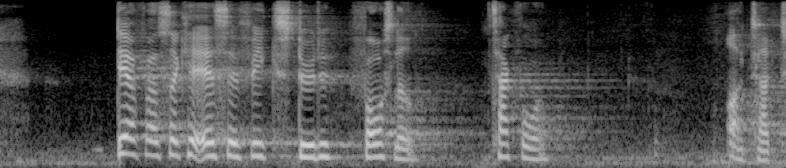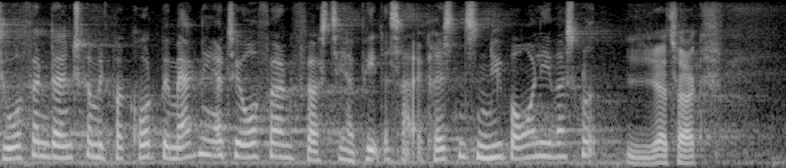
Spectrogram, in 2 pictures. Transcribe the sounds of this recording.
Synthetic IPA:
d̥æɐ̰fɒ̽sɒ̽kʰæesefeɡ̥sd̥øɾəfɒːslɛ̰ːð̩ˠ | t͡sʰɑ̈ɡ̥fɒ | ʔɒ̽t͡sʰɑ̈ɡ̥̚t͡sʰe̝lo̝ɐfø̰ɐn̩d̥ɑ̈ønsɡ̥ɐɒ̽me̝d̚pʰɑ̈kʰɒːd̥̚b̥e̝mæɐɡ̥ne̝ŋɐt͡sʰe̝lo̝ɐfø̰ɐnfɶɐsd̥t͡sʰe̝hæɐpʰe̝̰ːd̥ɐsɑ̈ɪɐkʰʁɛsd̥n̩sn̩nːy̰ːb̥ɒʊɐliʋæɐsɡ̥uð̰ˠjæt͡sʰɑɡ̥

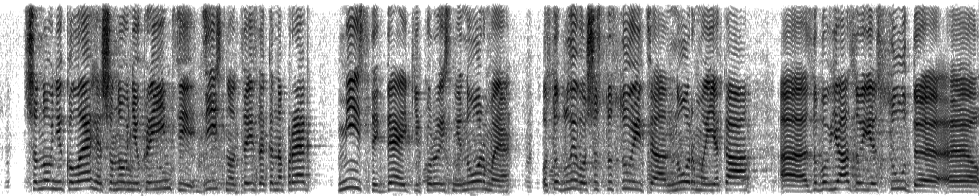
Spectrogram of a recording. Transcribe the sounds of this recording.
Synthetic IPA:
ʃɐnɔwnʲikɔlˠɛɦɪʃɐnɔwnʲiʊkɾɐjinʲt͡sʲidʲijsʲnɔt̪sɛjzɐkɔnɐpɾɔɛkt̪̚ | mʲist̪ɪt̚ʲd̪ɛjɐkʲikɔɾɪsʲnʲinɔrmɪɔsɔblˠɪʋɔʃt͡ʃɔst̪ɔsujɪt͡sʲːɐnɔrmɪjɐkɑ | zɔbɔʋjɑzʊjɛsud̪

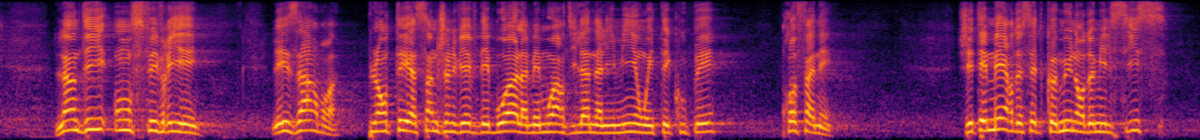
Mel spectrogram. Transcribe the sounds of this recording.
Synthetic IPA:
lɛ̃d̪iɔ̃zfevʁije | lezaʁbʁ | plɑ̃t̪easɛ̃t̪ʒənvjɛvd̪ebwalamemwaʁd̪ilanalimiɔ̃et̪ekupe | pχɔfane | ʒ̥et̪ɛmɛʁd̪əsɛt̪kɔmynɑ̃d̪əmilsis

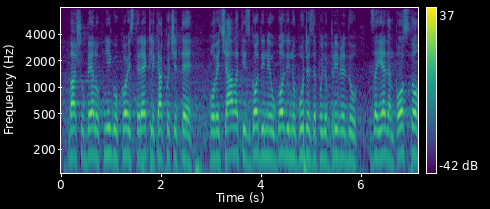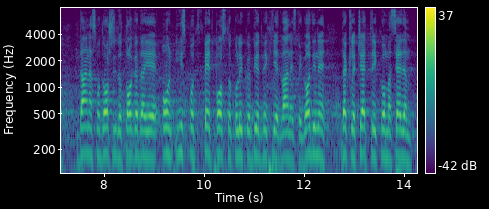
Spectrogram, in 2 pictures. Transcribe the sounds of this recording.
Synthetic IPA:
ʋaʃubeːlˠukɲiɡuko̞just̪eɾeklikako̞t͡ɕe̞t̪e̞po̞ʋe̞t͡ɕaːʋat̪iːzɡo̞d̪ine̞uɡo̞d̪inubud͡ʒet̪zapo̞ʎo̞pɾiʋɾe̞d̪u | zajed̪anpo̞st̪o̞ | d̪anasmo̞d̪o̞ʃlid̪ot̪o̞ɡad̪aje̞o̞ːnispo̞d̪pe̞ːt̪po̞st̪o̞ko̞liko̞je̞biːo̞d̪ʋeːxiʎad̪ed̪ʋaːnaest̪e̞ɡo̞d̪ine̞ | d̪akle̞t͡ʃet̪iɾiko̞mased̪am

